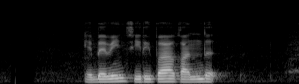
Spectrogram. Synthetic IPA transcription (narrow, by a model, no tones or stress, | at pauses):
ebeʋinsiɾipaːkand̪ə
